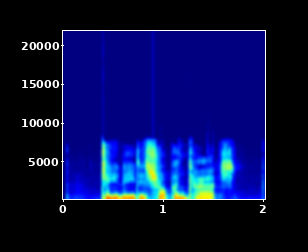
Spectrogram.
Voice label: do you need a shopping cart, kiwi english

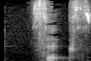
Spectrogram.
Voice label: "six", Kiwi English

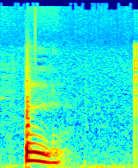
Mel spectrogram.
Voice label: long u, kiwi english

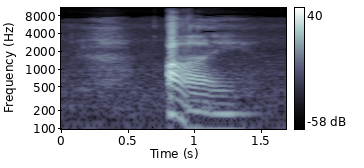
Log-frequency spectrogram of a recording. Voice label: ae as in marae, kiwi english

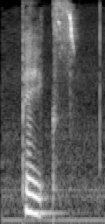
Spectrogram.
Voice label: "pegs", kiwi english

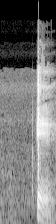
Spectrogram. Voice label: e as in mere, kiwi english

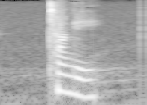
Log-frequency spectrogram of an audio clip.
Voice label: "tangi", Kiwi English

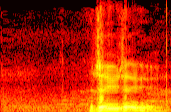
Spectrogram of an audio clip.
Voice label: "ruru", kiwi english

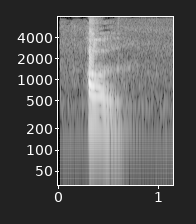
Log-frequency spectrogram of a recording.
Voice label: vowel in goat, Kiwi English

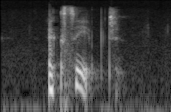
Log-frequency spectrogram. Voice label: "accept", kiwi english

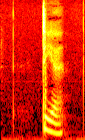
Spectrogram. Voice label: "dear", kiwi english

